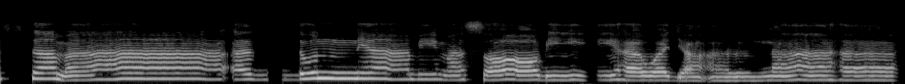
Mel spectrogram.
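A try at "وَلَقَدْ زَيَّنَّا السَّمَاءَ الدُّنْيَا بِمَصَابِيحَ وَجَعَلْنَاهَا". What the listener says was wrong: Ya, sip, barakallahu fiik.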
